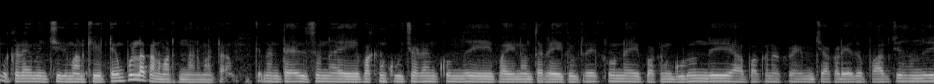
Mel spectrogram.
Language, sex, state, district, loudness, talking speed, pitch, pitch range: Telugu, male, Andhra Pradesh, Visakhapatnam, -26 LUFS, 175 wpm, 130 Hz, 125-135 Hz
